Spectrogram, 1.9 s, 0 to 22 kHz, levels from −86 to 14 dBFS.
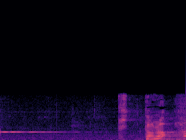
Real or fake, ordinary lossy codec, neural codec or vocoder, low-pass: real; none; none; 7.2 kHz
